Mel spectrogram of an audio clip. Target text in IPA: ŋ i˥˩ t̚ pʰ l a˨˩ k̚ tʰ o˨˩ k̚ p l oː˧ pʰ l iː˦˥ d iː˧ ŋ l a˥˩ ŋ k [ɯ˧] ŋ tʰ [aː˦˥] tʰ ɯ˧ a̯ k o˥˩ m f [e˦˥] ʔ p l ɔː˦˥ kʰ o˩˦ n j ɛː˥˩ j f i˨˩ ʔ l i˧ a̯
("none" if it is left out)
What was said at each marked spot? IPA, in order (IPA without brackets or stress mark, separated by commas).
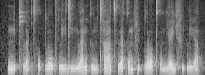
ɯ˧, aː˦˥, i˦˥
